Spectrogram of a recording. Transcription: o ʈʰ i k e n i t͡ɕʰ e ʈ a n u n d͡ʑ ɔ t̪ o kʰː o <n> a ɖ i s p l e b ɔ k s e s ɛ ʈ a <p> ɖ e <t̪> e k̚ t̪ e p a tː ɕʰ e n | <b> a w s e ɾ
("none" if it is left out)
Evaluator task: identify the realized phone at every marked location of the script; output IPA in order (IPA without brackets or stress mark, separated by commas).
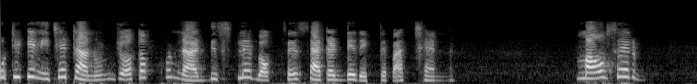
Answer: nː, none, d̪, m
